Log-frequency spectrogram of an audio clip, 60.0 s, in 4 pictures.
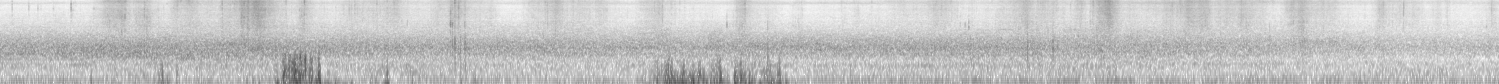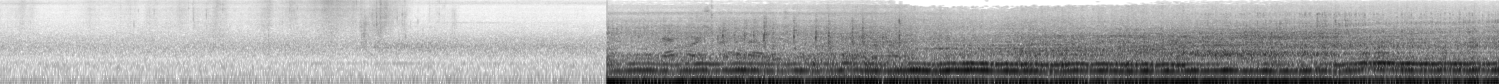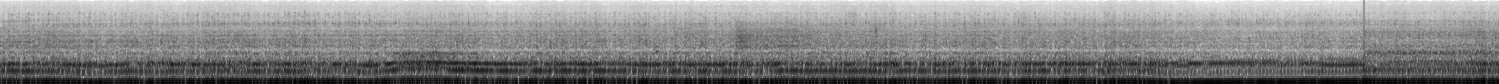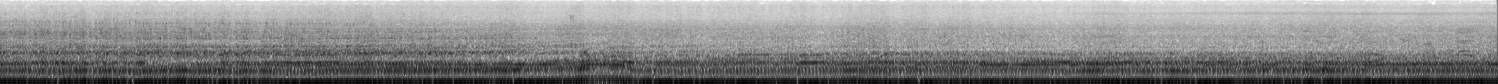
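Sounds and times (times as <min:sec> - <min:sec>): car engine idling: 0:21.1 - 0:59.9
engine throttle blips: 0:21.1 - 0:59.9.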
